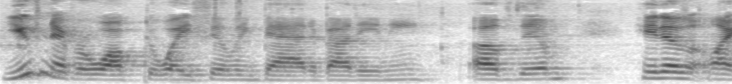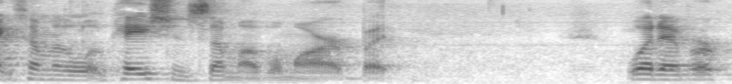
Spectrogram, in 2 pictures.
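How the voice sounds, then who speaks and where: A woman talks in a bright, exclamatory way, her pitch swinging up and down as she chats with her partner. She sounds lively and openly excited, breaking into laughter. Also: normal speed. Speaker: co-host, pageant contestant. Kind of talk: casual couple's chat.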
